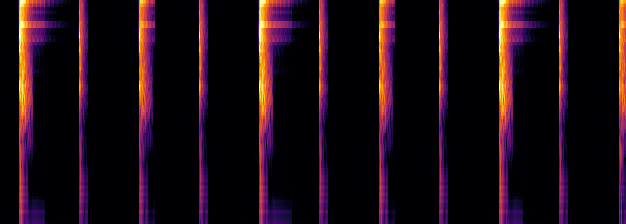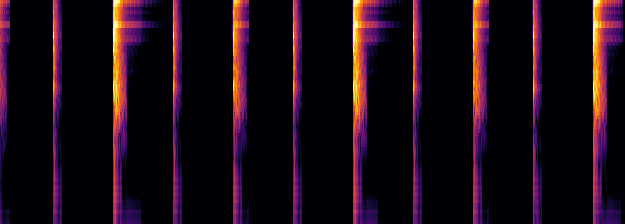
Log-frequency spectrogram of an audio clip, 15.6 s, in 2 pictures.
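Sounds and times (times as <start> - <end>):
rhythm exercise in quadruple time: 0.2 - 1.1, 1.8 - 2.0, 3.2 - 4.1, 4.8 - 5.0, 6.2 - 7.1, 7.8 - 8.0, 9.2 - 10.1, 10.8 - 11.6, 12.2 - 13.1, 13.8 - 14.6.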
